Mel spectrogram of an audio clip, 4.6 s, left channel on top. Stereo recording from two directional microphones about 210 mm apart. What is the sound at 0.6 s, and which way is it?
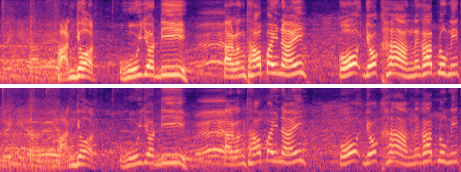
A man's voice, 20° left (ahead or behind).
